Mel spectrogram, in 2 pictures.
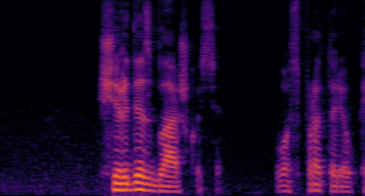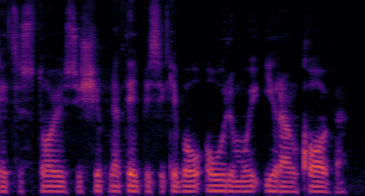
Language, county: Lithuanian, Klaipėda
